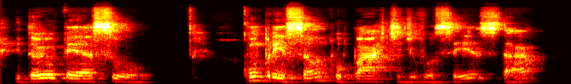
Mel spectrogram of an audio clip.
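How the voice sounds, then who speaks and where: Speaking at a fairly slow pace, a man has a strong Minas Gerais accent. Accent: strong mineiro Brazilian Portuguese. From Minas Gerais, Brazil (Patos de Minas). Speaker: university professor. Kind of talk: lecture.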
